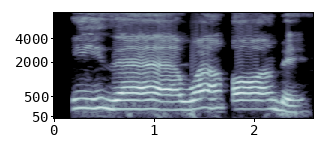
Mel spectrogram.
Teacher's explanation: বা কলকলার হরফ নিচের দিকে ধাবিত করে ধাক্কা দিয়ে উচ্চারণ করব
